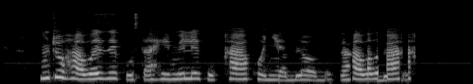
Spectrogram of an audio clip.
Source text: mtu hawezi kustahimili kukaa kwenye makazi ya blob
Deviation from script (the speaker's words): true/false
true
